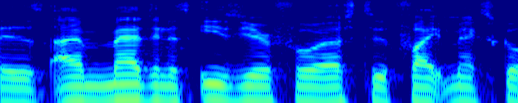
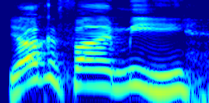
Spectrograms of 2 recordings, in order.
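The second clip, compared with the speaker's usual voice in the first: usual speaking voice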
